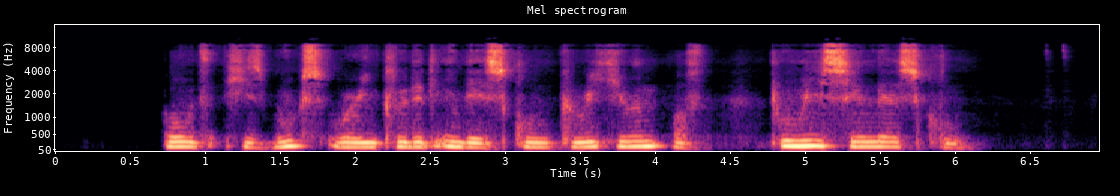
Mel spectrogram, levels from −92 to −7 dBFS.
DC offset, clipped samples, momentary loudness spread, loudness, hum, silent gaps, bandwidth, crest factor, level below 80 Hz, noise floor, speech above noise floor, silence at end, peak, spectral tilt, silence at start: under 0.1%; under 0.1%; 14 LU; -17 LUFS; none; none; 9.4 kHz; 16 dB; -58 dBFS; -87 dBFS; 71 dB; 0.9 s; -2 dBFS; -5 dB/octave; 0.75 s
